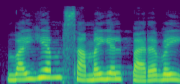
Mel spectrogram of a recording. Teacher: சொற்களின் முதல் இடை இறுதி ஆகிய இடங்களில் வரும்பொழுது தனக்குரிய இரண்டு மாத்திரை அளவிலிருந்து குறைந்து ஒலிக்கிறது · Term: ஐகாரக் குறுக்கம்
